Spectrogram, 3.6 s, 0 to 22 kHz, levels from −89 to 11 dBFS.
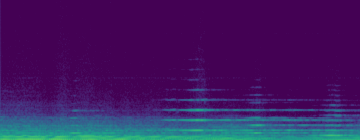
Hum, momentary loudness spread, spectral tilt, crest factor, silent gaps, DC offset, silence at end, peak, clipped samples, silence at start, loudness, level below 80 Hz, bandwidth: none; 10 LU; -8 dB/octave; 14 dB; none; under 0.1%; 0 s; -8 dBFS; under 0.1%; 0 s; -23 LUFS; -60 dBFS; 6.8 kHz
